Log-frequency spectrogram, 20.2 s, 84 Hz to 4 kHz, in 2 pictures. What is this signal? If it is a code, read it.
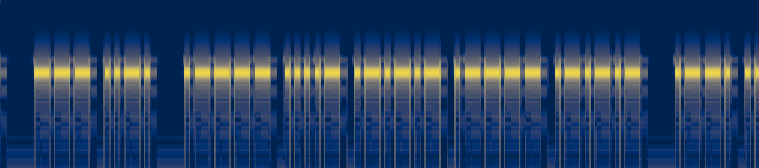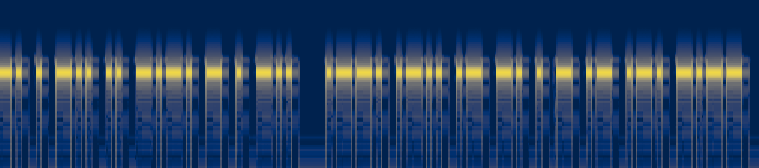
Morse code, heard as a keyed tone, about 18 wpm, 750 Hz. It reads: OF 14.1. PREDICTED PLANETARY
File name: Morse / 18WPM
